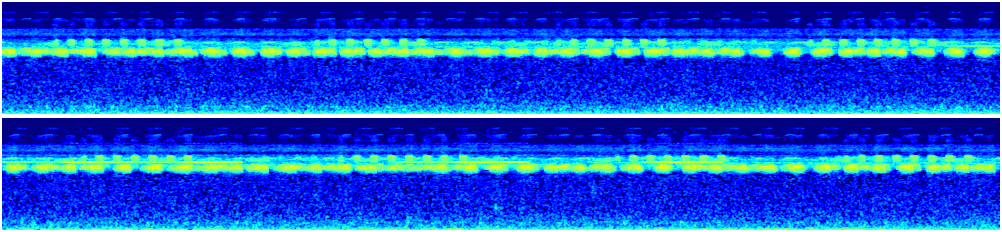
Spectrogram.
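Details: Night-time crickets heard at midnight, many calling at once: unbroken high trilling chirps, an upper layer pulsing in groups of quick beats that come and go, steady loudness across the whole stretch.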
